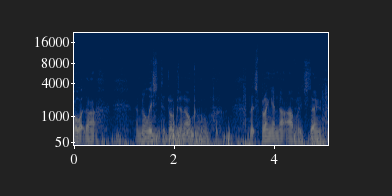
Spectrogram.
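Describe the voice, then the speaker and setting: This is a man speaking in a Scottish accent. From Scotland. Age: 60s. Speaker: vlogger. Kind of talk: casual vlog talk to camera. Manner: hesitant, many fillers.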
